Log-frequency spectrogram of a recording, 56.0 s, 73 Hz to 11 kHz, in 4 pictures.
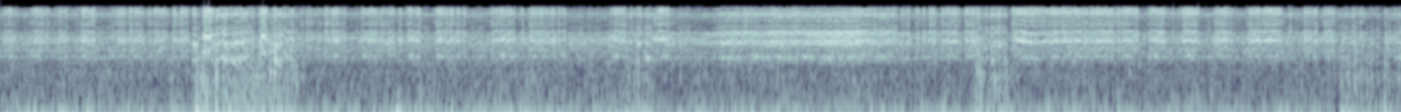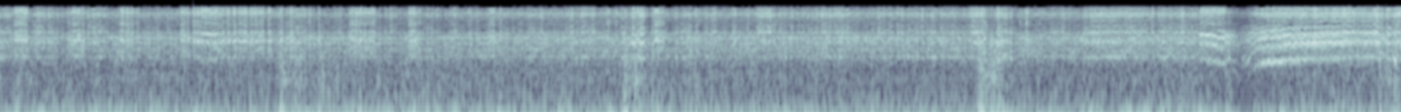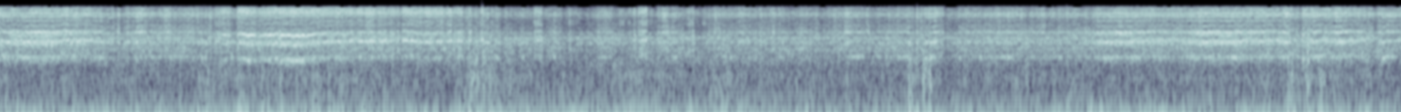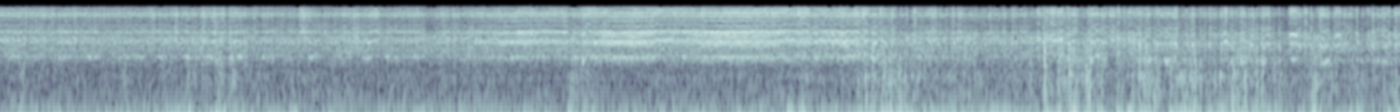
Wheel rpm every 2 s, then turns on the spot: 230, 230, 230, 220, 220, 230, 230, 230, 230, 230, 230, 230, 200, 170, 230, 220, 230, 230, 230, 230, 230, 240, 230, 230, 220, 230, 220, 200.
none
